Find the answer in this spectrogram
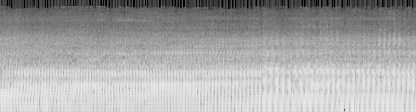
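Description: Yamaha motorcycle engine running steadily under load as the bike climbs uphill, its note changing abruptly about four seconds in.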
